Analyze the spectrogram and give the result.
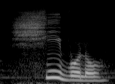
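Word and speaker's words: scivolo: نفس القاعدة، عشان في أس قبل لترا تشي نطقناها شيفولو، شيفولو اللي هي الزحليقة.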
